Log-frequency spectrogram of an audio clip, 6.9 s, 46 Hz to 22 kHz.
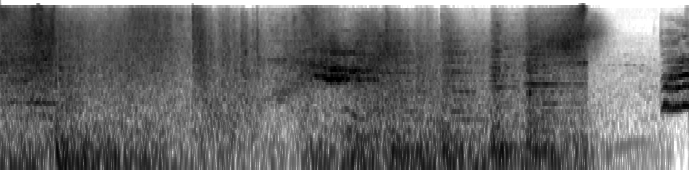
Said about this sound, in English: Mission Impossible 3. Love it. Once again, Tom Cruise getting thrown away from an explosion by an explosion.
